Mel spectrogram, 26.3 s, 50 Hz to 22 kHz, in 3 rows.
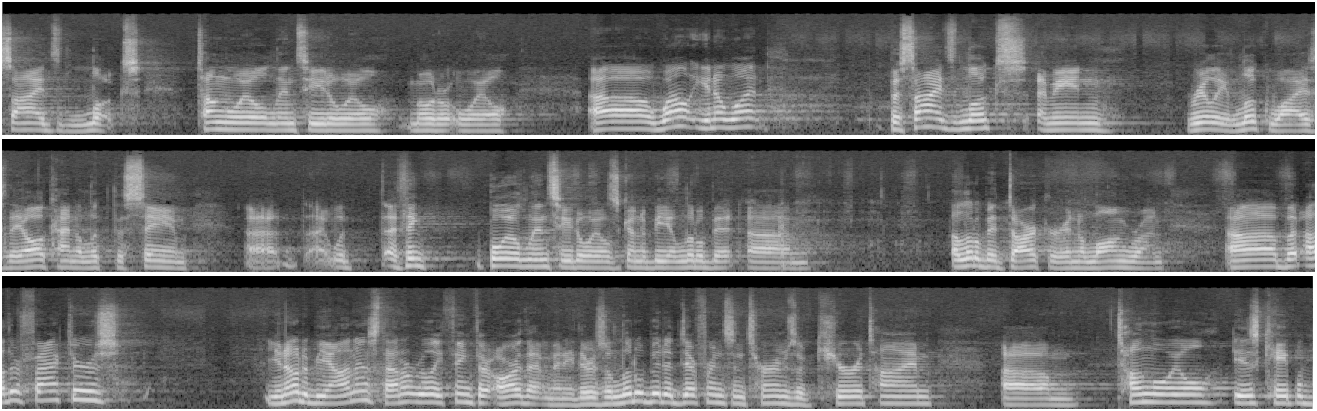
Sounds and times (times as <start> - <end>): Speech: 0.0 - 14.3, 15.1 - 18.5, 19.2 - 26.2.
